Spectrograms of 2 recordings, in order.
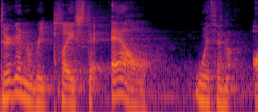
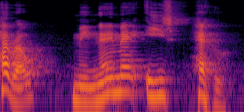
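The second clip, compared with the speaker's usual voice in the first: fake Japanese accent on English sounds; 4 semitones higher than usual. Trying the prompted sentences in a put-on japanese accent. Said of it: "Try these sentences using a Japanese language".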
